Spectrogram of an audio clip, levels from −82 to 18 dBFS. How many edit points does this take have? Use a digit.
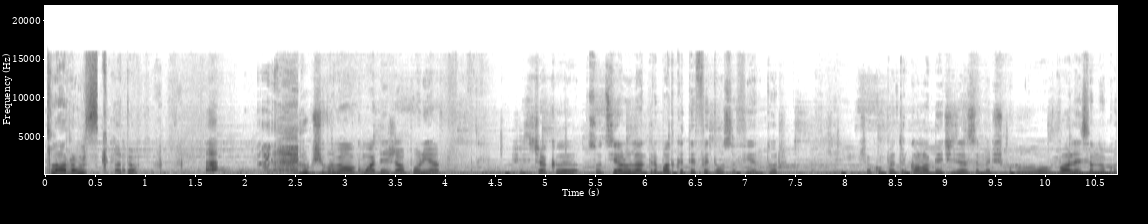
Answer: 1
